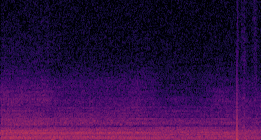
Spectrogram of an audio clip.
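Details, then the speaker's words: Off-grid battery inverter, repaired after wires overheated and a fuse blew, powering an enamel kiln on old, worn batteries: a steady low hum with an even fan-like hiss, no surging or crackling, and the wires stay cool. Normal operation under load. "now when this kiln turns on we should hear the inverter start running and it's running wires are still cool"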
